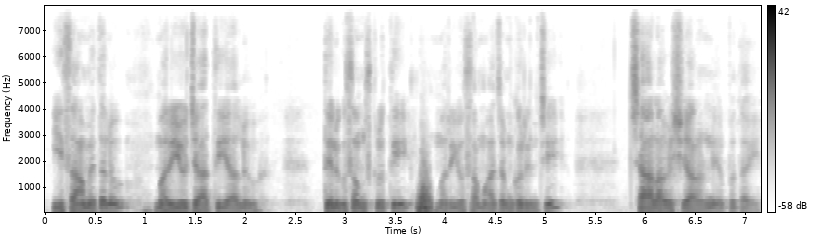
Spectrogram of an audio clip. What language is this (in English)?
Telugu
